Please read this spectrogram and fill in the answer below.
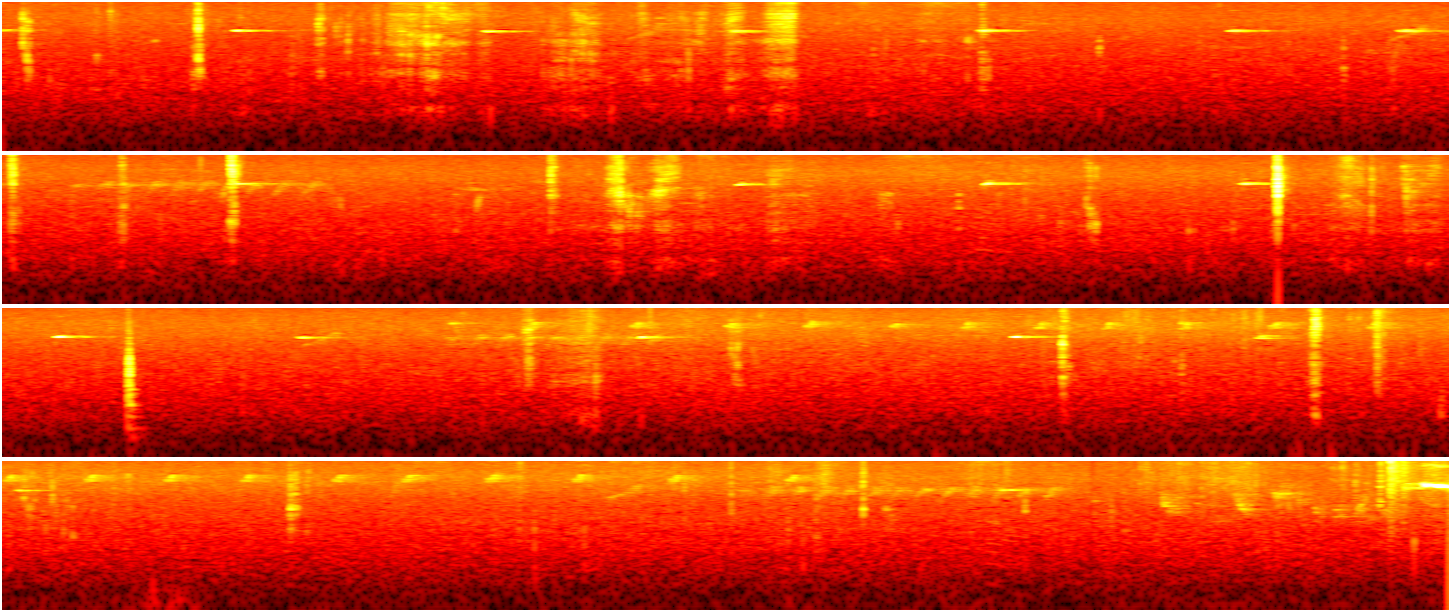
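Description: Chewing and lip-smacking clicks of someone eating roast chicken, at irregular intervals. Under them is an outdoor background of a short high chirp repeated about once a second, with a faster, higher ticking call joining about halfway through. A louder noise comes at the very end.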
